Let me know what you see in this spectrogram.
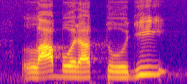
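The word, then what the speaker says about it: laboratorio: As palavras são todas paroxítonas, ou seja, a sílaba tônica é sempre a penúltima. Então, em laboratório, como eu disse, o I está numa sílaba e o outro está no outro. Então, laboratório, mecânico.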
